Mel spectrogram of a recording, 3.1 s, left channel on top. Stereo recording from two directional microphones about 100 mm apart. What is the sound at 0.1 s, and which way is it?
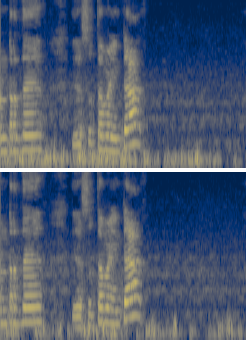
Speech, 5° right (ahead or behind).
